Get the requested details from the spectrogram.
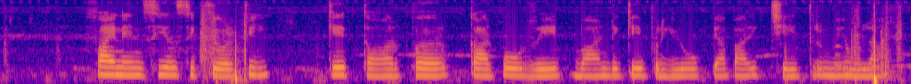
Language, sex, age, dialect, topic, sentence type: Bhojpuri, female, 25-30, Southern / Standard, banking, statement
